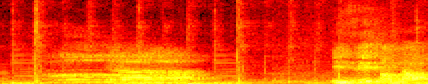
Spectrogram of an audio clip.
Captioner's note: gasps in Taobao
